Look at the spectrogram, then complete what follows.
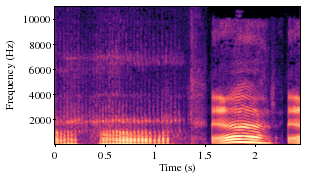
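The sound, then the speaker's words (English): A person imitates a cat's purr, a low, rhythmically pulsing vocal rumble lasting about a second, followed by a loud, drawn-out voiced cry that rises and falls in pitch. “But we win 6-1, even the series, and it makes me want to purr.”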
